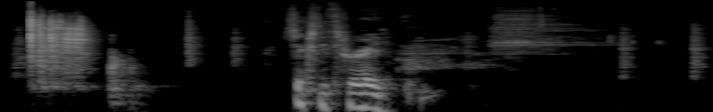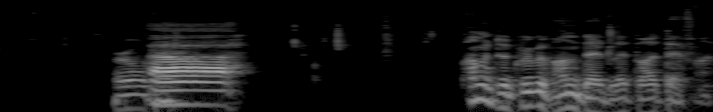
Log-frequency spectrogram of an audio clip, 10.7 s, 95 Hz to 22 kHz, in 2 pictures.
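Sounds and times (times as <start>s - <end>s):
dice clattering and rattling across a hard surface: 0.0s - 1.9s
speech: 2.2s - 3.8s, 6.5s - 7.2s, 8.9s - 10.6s.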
